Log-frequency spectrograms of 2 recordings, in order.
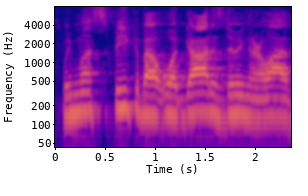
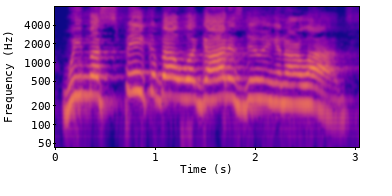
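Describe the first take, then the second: First: The delivery sounds timid and hesitant. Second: The delivery sounds bold and confident. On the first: The speaker calls it wrong. "I said that kind of timid" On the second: The speaker calls it right. "We must speak with confidence"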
